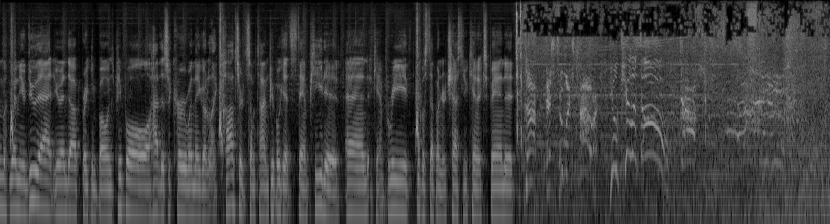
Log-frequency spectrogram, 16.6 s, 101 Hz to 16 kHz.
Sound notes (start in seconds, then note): 13.8 Angstrom Levy yelling; 14.9 explosion erupting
